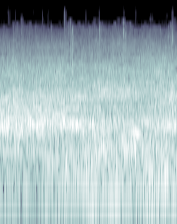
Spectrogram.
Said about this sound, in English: Chanting MVP now, the Yankee Stadium crowd.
